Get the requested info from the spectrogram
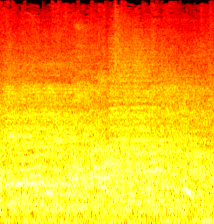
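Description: Several people chattering at once, a mix of overlapping voices with no single clear speaker, in a large hall.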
